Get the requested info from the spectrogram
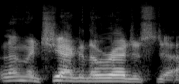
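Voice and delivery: put-on Southern accent. Describing a guy in suspenders, mock Southern accent. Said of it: "That's not even a New Orleans accent".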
